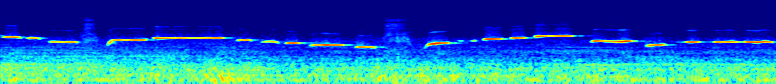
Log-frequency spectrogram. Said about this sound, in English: The video starts with me whistling, "I love to see the temple."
